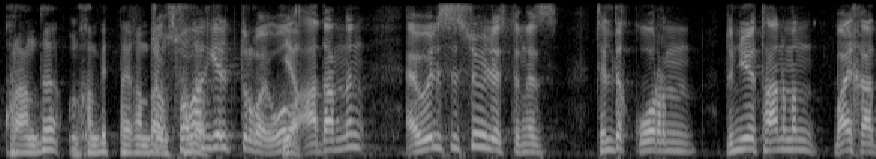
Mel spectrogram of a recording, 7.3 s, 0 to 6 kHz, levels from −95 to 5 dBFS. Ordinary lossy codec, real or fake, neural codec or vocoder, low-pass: none; real; none; 5.4 kHz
